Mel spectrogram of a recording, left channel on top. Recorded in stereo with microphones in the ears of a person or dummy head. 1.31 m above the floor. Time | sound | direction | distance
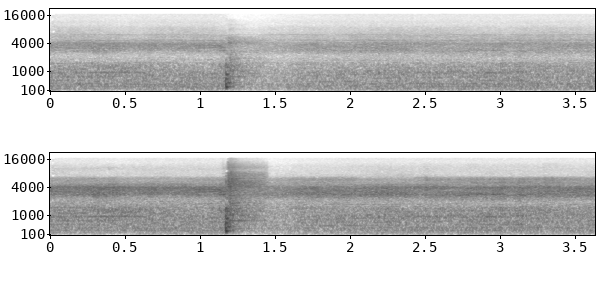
0.0 | a lawn mower | 70° right (ahead or behind) | ?
1.2 | a snare drum | 75° right (ahead or behind) | ?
